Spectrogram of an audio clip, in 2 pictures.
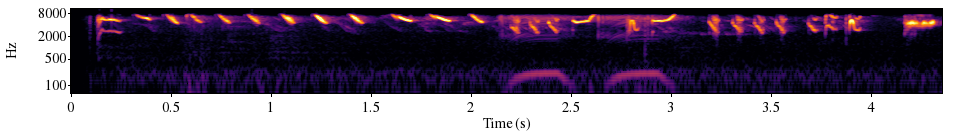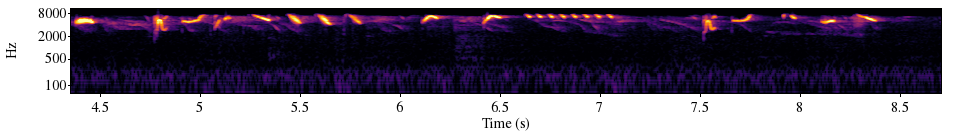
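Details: Red-headed finch song used as a lure to prompt other birds to sing readily: rapid, high chirps and short trills in quick bursts, with a few brief lower swooping notes and a faint low hum underneath.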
